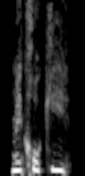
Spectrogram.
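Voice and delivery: gasping out mes croquis in alarm, pitched high; alarmed cry. A narrator's reading. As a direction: seamstress crying out on seeing her sketches, high and loud. Her sketches found by the clerk.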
